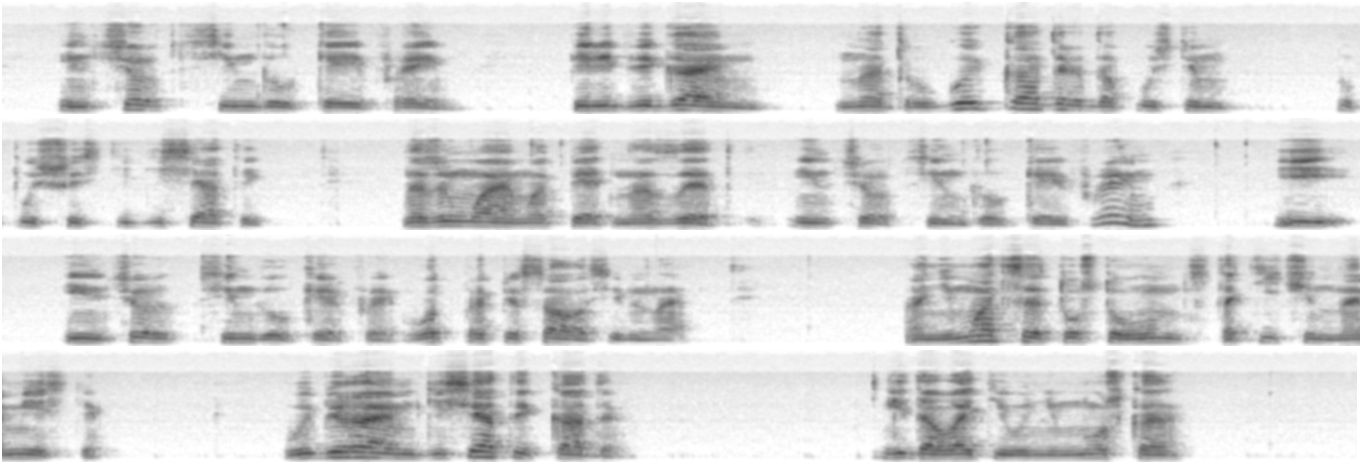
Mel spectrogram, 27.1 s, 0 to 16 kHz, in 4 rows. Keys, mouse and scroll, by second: 3.0 click, 9.4 right click, 12.8 right click, 17.6 click, 26.6 click.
